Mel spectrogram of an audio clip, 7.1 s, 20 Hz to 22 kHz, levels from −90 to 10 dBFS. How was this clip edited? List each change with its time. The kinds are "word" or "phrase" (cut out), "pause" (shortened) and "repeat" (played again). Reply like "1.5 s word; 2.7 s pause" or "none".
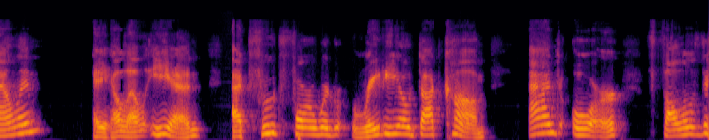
none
